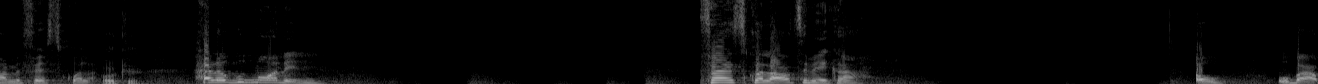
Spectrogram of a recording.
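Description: A woman speaks with animation into a close microphone, pausing between phrases.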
